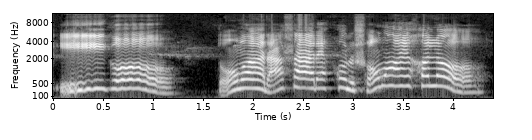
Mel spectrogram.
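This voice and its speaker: A woman voicing a crotchety old forest granny in a cartoon, with a scolding, drawn-out way of talking. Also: very high-pitched, big pitch swings, bright, forceful tone, voice pushed up, full character voice. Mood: grumbling.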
